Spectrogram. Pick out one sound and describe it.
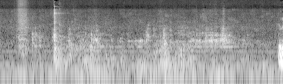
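A metal vise handle turns with light scraping and clicks.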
